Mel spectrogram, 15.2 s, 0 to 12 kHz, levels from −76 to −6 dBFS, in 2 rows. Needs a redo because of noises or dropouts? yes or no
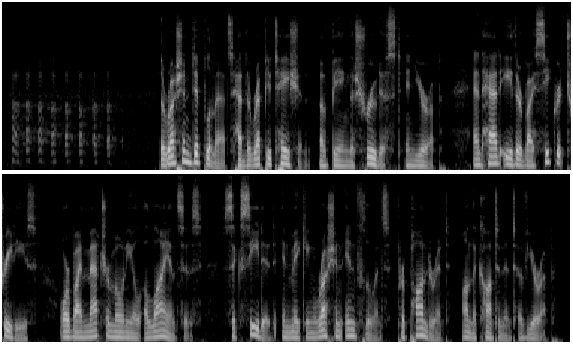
yes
